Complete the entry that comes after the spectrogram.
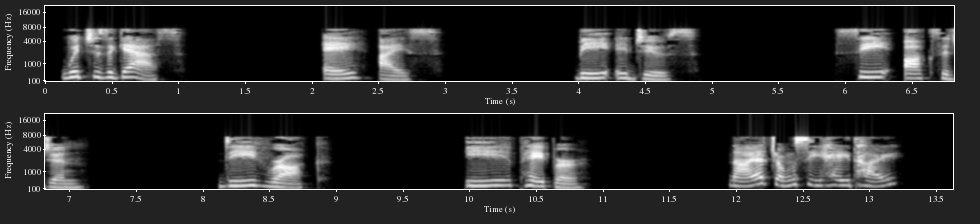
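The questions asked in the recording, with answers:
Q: Which is a gas?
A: C: Oxygen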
